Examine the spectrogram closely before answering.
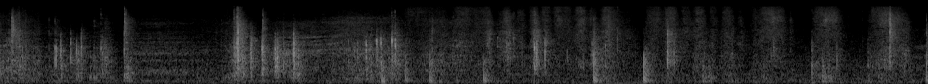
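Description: Glossy protective cover film on a diamond painting canvas crinkling and crackling as a hand peels back a corner and smooths it down again, in irregular rustles and sharp crackles.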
